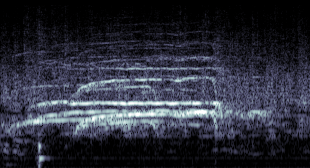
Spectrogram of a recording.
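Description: A crowd applauds steadily with whoops and cheers rising over the clapping, a dense wash of sound that holds for a few seconds and then eases slightly.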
